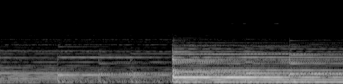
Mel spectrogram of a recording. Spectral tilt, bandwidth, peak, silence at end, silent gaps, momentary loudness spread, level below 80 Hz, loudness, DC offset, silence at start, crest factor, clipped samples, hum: -11 dB/octave; 3.4 kHz; -10 dBFS; 0 s; none; 14 LU; -56 dBFS; -23 LUFS; under 0.1%; 0 s; 14 dB; under 0.1%; none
